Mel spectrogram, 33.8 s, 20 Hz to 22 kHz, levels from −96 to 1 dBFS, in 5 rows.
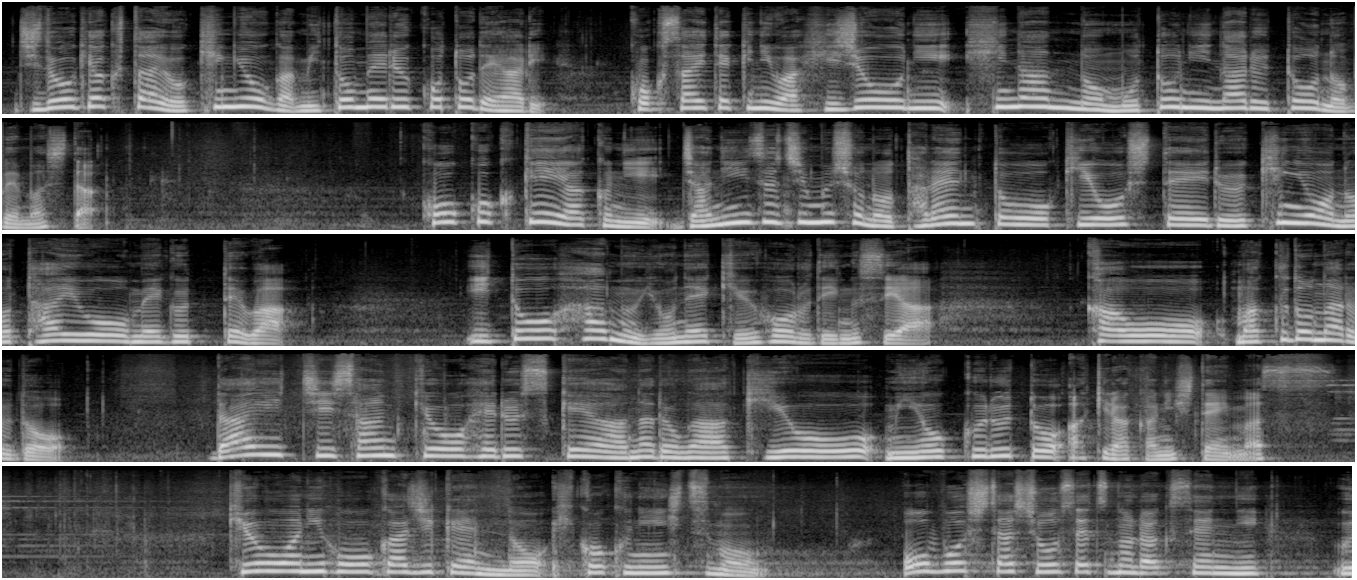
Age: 40-59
